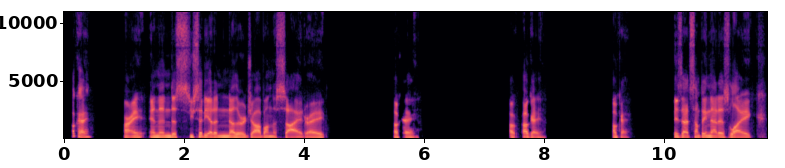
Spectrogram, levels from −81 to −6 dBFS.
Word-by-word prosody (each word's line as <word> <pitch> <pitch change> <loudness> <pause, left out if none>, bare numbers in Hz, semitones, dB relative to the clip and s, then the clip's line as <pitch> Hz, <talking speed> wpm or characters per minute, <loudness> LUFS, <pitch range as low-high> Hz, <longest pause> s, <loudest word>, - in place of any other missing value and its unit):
Okay, 155 -8 +2 0.6
all - - +3
right, 125 +3 +1
and 130 0 +2
then 130 0 +3
this, 135 +2 0
you - - +3
said 160 +3 +1
you 145 - +4
had 135 - +3
another 125 0 +2
job 115 0 0
on 110 -2 0
the 105 - -3
side, 95 -1 0
right? 110 +3 0 1.1
Okay. 110 -3 0 1.6
Oh, 130 -1 0
okay. 135 -9 +1 1.2
Okay, - - -2 0.8
is 155 -2 +2
that 140 -4 +2
something 145 -1 0
that 130 -1 +2
is 120 0 +1
like, 115 -4 0
125 Hz, 135 wpm, -23 LUFS, 115-135 Hz, 1.6 s, you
